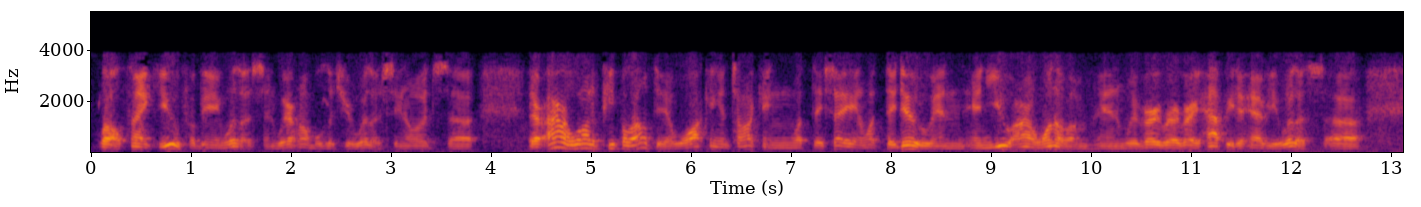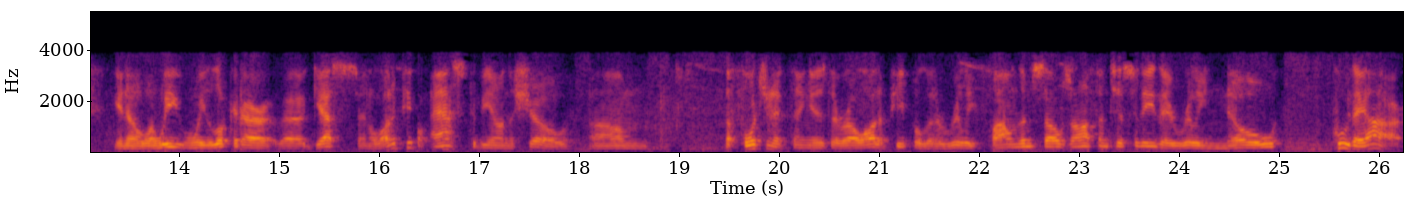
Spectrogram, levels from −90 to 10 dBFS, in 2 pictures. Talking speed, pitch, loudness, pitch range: 230 wpm, 95 Hz, -24 LUFS, 85-115 Hz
